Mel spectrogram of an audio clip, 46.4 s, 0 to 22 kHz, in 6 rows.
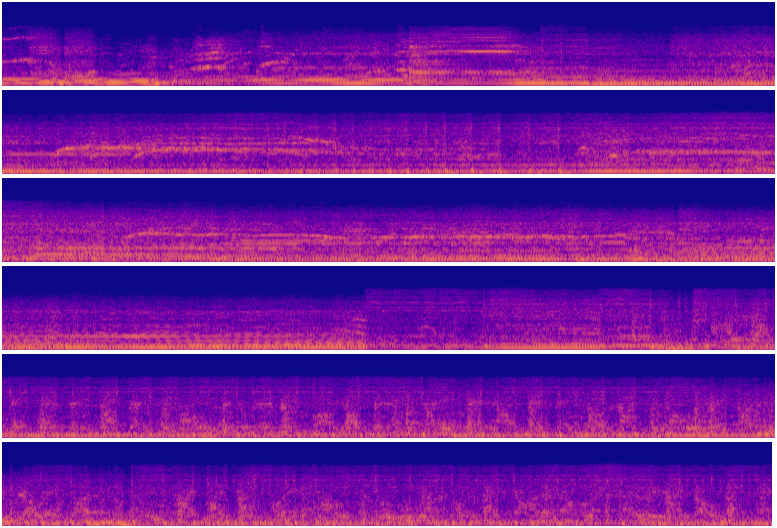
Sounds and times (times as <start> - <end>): Blues: 0.0 - 46.3.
